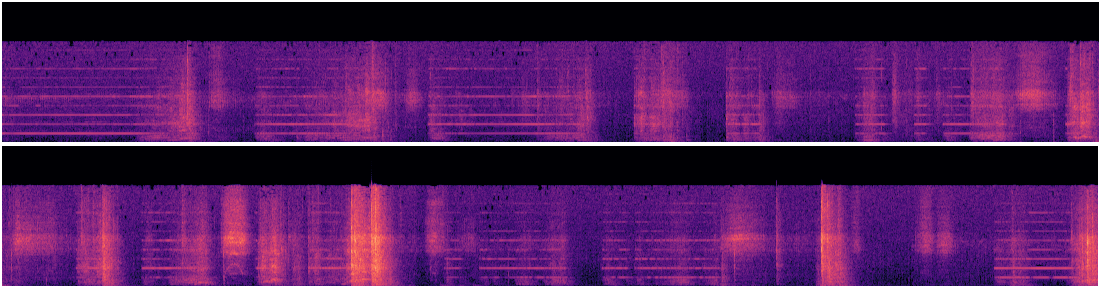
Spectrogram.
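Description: A small electric motor whines in bursts as a toy truck crawls over rocks.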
